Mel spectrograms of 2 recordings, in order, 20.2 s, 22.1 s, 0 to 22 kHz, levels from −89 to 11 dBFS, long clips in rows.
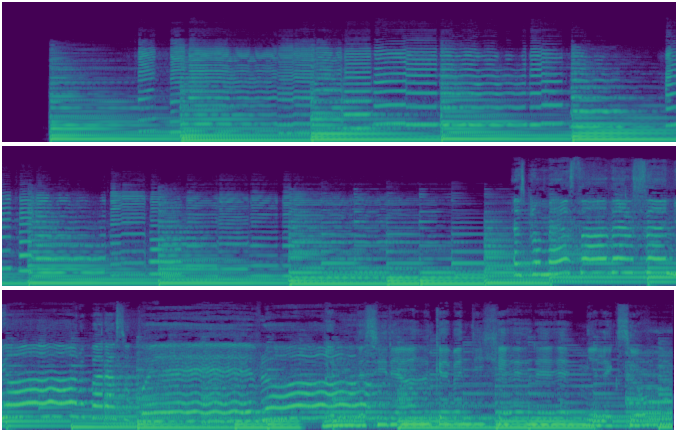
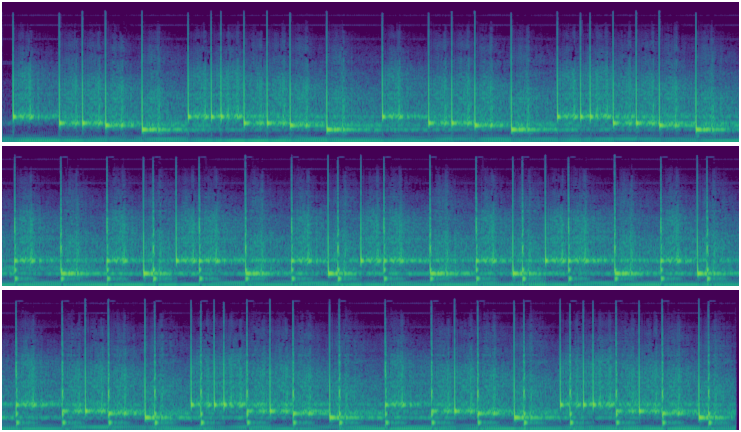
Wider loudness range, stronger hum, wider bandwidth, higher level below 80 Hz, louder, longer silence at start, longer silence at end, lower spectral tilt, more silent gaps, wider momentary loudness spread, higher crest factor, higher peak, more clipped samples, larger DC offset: first, 4 LU vs 1 LU; neither; second, 14.5 kHz vs 16.5 kHz; about the same, -32 dBFS vs -34 dBFS; second, -22 LUFS vs -18 LUFS; first, 0.45 s vs 0 s; about the same, 0 s vs 0.05 s; first, -6.5 dB/octave vs -4.5 dB/octave; neither; first, 7 LU vs 4 LU; about the same, 14 dB vs 16 dB; second, -6 dBFS vs 0 dBFS; neither; neither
